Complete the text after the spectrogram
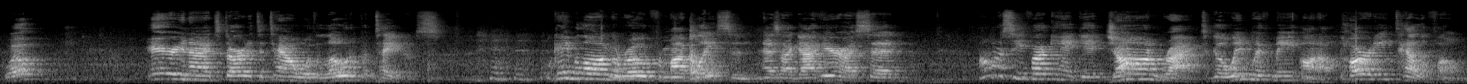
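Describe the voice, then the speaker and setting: Man playing folksy farmer, swooping pitch, echoey stage. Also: lively intonation, sharp tone, heavily acted. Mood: earnest, rambling. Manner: folksy, halting storytelling with dramatized quotes. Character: plain-spoken neighboring farmer recounting a shocking visit. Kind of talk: amateur stage play acting. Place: theatre stage, indoors. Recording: echoey stage from far off, faint noise.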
